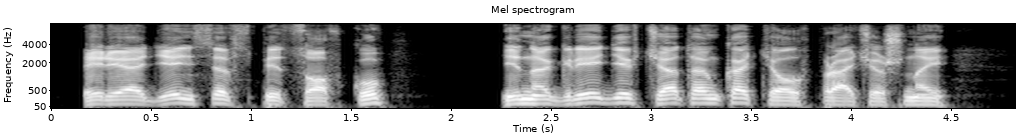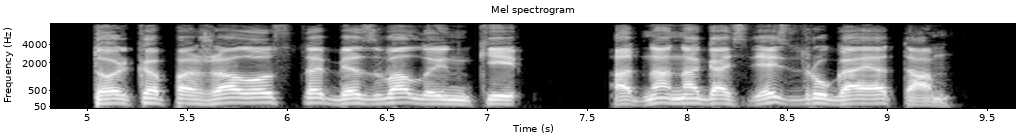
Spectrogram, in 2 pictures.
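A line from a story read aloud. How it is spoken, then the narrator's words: Stern. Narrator (Russian): Я встретил Переца и сказал ему строго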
